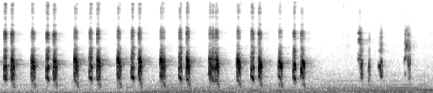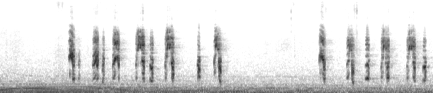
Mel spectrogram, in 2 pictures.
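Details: Chukar partridge from the Pamirs giving a rapid run of sharp, clipped chuk notes for about four seconds, then softer, more scattered notes after a short pause; background otherwise quiet.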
